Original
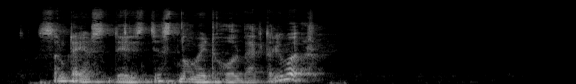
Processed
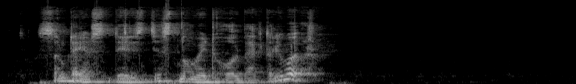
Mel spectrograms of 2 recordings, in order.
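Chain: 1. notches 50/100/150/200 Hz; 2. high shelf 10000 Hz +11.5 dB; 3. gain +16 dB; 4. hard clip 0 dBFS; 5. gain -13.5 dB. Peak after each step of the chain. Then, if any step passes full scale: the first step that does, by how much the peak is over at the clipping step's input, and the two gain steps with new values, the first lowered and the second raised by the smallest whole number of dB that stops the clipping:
-12.0, -10.5, +5.5, 0.0, -13.5 dBFS; step 3, 5.5 dB; step 3 +10 dB, step 5 -7.5 dB

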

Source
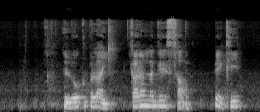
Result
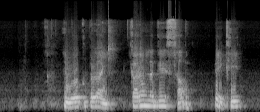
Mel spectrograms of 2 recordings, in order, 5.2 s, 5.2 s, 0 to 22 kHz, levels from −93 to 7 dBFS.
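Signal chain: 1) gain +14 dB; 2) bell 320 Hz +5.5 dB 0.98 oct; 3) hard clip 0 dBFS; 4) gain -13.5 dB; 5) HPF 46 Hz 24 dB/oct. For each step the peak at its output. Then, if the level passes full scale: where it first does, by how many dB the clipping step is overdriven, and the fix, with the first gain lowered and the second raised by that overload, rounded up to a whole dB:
+6.0, +9.0, 0.0, -13.5, -9.0 dBFS; step 1, 9.0 dB; step 1 +5 dB, step 4 -4.5 dB

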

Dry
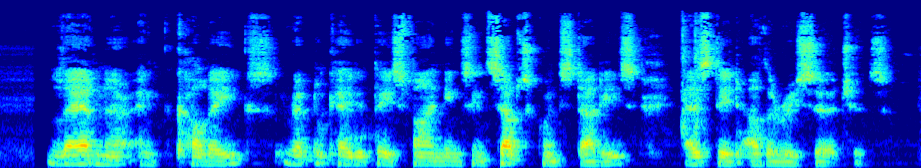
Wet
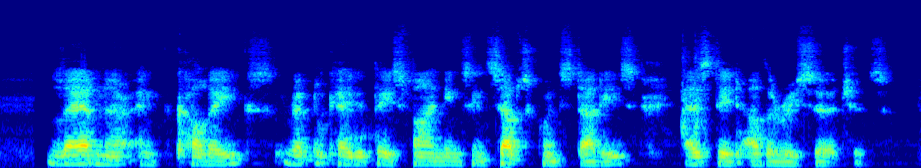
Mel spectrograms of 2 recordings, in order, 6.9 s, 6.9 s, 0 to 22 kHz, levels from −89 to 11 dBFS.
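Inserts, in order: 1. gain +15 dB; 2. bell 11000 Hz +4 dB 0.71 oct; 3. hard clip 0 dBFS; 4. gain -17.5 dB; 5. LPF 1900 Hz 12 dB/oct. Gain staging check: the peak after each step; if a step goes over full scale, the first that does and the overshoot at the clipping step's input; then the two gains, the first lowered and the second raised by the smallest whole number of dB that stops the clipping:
+4.0, +4.0, 0.0, -17.5, -17.0 dBFS; step 1, 4.0 dB; step 1 +11 dB, step 4 -13.5 dB

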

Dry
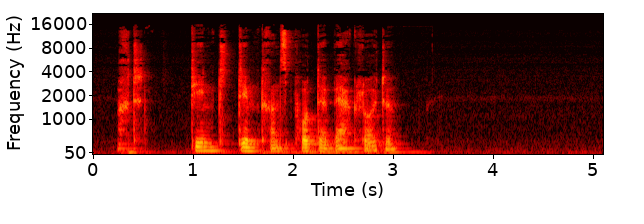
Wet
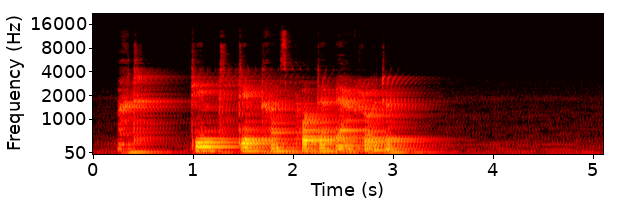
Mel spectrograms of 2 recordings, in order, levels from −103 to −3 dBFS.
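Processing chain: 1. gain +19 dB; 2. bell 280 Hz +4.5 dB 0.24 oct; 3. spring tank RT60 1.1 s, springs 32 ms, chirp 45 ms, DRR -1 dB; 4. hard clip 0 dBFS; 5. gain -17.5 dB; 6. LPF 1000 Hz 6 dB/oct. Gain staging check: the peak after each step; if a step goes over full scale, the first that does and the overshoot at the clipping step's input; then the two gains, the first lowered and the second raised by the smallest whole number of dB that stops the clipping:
-5.0, -4.5, -3.5, -3.5, -21.0, -22.5 dBFS; no overload

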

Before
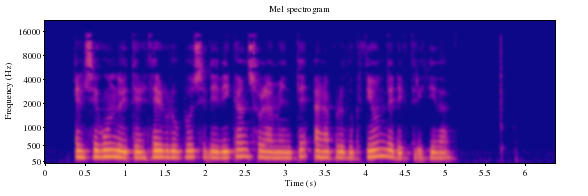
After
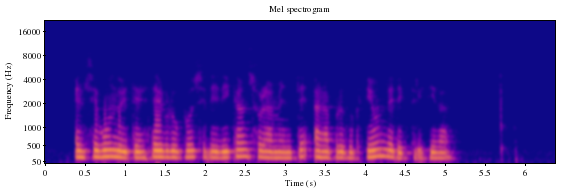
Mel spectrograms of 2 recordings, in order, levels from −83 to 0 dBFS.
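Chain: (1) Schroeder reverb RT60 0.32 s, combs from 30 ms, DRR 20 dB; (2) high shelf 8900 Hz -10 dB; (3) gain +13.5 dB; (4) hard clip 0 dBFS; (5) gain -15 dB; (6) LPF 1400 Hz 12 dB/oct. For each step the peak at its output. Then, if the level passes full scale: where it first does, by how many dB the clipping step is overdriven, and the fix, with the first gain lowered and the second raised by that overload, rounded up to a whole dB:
-10.0, -10.0, +3.5, 0.0, -15.0, -15.0 dBFS; step 3, 3.5 dB; step 3 +9.5 dB, step 5 -11 dB

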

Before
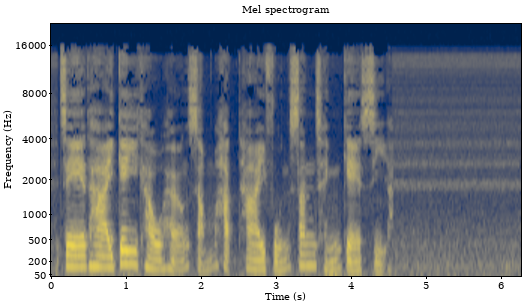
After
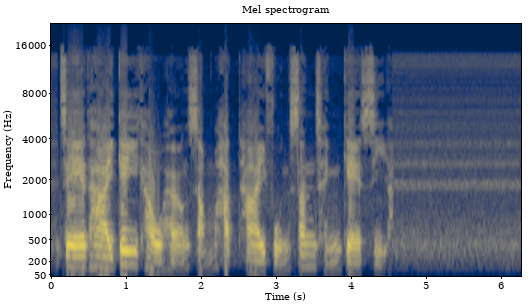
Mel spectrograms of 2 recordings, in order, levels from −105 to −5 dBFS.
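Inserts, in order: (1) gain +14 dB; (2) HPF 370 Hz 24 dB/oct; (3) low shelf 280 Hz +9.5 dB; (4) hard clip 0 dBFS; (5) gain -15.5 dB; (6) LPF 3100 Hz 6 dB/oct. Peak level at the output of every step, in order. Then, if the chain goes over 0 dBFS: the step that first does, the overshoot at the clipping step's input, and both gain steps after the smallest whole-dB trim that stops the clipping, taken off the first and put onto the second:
+7.5, +7.5, +9.0, 0.0, -15.5, -15.5 dBFS; step 1, 9.0 dB; step 1 +5 dB, step 5 -6.5 dB

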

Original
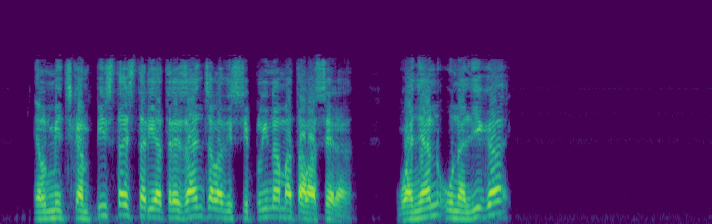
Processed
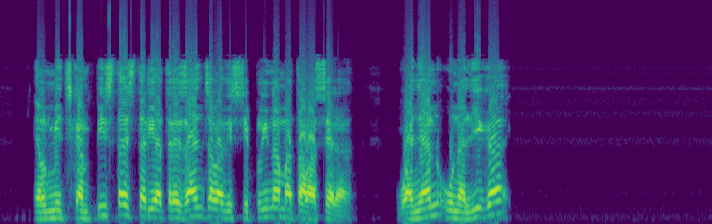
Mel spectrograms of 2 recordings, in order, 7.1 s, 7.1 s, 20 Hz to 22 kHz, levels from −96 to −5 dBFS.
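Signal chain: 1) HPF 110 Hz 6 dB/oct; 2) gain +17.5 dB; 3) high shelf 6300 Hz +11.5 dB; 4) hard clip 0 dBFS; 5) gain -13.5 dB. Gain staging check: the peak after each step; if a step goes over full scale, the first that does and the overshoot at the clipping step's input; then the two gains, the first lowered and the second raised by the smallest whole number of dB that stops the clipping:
-11.5, +6.0, +7.0, 0.0, -13.5 dBFS; step 2, 7.0 dB; step 2 +10.5 dB, step 5 -6.5 dB

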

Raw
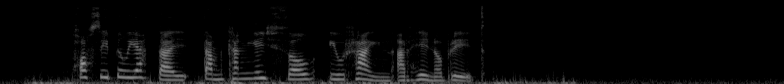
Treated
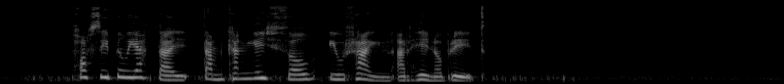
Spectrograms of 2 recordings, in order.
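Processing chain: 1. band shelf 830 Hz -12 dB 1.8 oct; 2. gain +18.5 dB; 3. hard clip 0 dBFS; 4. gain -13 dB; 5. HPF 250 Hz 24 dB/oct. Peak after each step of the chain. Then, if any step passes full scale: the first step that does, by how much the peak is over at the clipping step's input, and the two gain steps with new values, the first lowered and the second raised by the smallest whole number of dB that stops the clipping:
-23.5, -5.0, -5.0, -18.0, -20.0 dBFS; no overload

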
